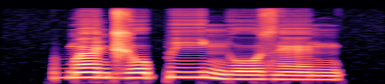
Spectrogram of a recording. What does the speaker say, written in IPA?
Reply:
b ã˧ d͡ʒ o˧ p iː˧ ɲ oː˨ z ɛ̃˨ ŋ

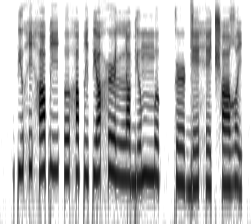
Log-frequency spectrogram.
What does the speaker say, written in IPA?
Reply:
pʲ u h i h ɒ ɓ i | o h ɒ p i pʲ ɒ h ə˞ lː ɒ bʲ o mː o kː ə˞ ɡ e h e t͡ʃʰ ɒ ʁʷ i

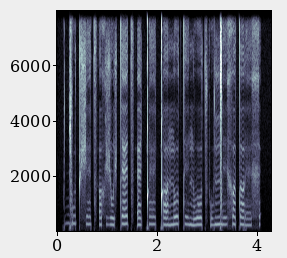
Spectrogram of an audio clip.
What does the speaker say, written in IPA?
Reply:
ɡ͡ǀ u˦˨ t ʃ ɛ̤˧ t͡sʼ ʌ˨ x ʒ o˨ ʃ t ɛ˦ t͡sʼ ɛ˨ ǃ ɛ̤˦ ǃ ʌ˨ n o˦ t e̤˦˨ n β o˧ t͡sʼ o̤˧ ŋ͡ǀ e̤˦ x ʌ˧ t ʌ˧ ɾ ɛ̤˦ x

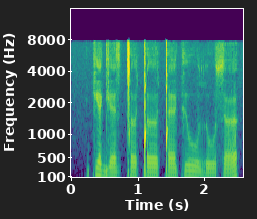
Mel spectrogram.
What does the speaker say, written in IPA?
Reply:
kʲ ɛ ɡʲ ɛː z ǀ əː ǃ əː ǃ ɛː kʲ uː r uː s œ

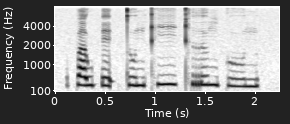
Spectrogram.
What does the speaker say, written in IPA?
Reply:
p a˦˥ w ʔ e˨˩ ʔ t u˧ n kʰ iː˥˩ kʰ r ɯ˥˩ ŋ k u˧ n

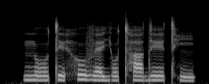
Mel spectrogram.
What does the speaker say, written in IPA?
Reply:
n oː˨ t ɪ˨ h o˦ v ɛ˨ j o˦ tʰ a˦ d eː˦ tʰ ĩ˨

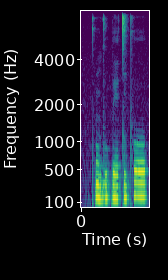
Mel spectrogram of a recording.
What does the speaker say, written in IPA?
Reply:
pʰ ũ˨ ɡ uː˨ p eː˨ t i˨ pʰ oː˦

